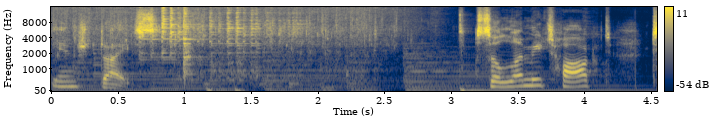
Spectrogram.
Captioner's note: loud clattering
